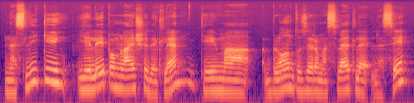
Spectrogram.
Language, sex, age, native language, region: Slovenian, male, 18-29, Slovenian, Central Slovenia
